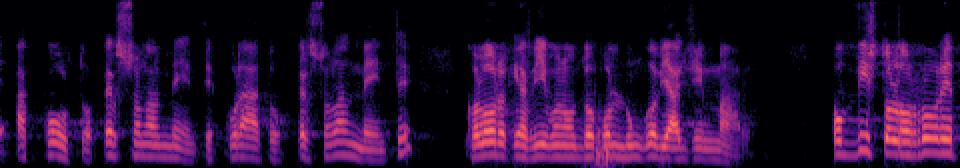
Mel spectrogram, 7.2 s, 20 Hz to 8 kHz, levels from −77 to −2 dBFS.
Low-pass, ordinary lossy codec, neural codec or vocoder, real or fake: none; none; codec, 16 kHz, 6 kbps, DAC; fake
